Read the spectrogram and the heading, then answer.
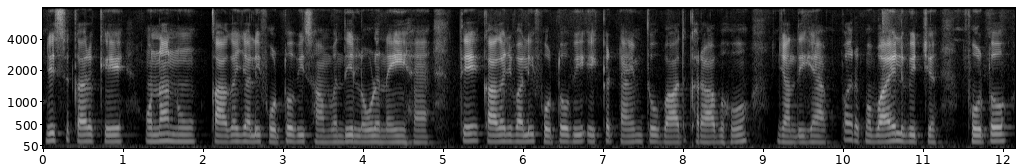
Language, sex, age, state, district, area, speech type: Punjabi, male, 18-30, Punjab, Firozpur, urban, spontaneous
